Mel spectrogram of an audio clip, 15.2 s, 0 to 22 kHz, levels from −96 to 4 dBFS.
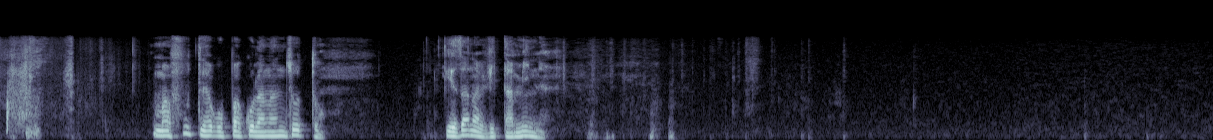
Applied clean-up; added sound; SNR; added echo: none; none; none; none.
